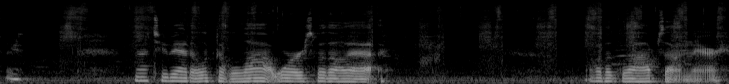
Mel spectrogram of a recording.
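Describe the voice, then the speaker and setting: Slow, gravelly-voiced woman instructor. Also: rumbling low, a little hiss or hum. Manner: slow, relaxed and chatty while working. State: hoarse from allergies. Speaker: tattoo instructor. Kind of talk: casual tutorial demo.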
